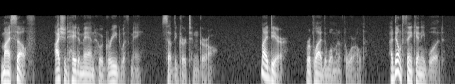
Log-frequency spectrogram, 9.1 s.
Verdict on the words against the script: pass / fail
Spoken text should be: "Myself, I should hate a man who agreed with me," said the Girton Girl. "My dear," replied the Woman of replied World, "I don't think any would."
fail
